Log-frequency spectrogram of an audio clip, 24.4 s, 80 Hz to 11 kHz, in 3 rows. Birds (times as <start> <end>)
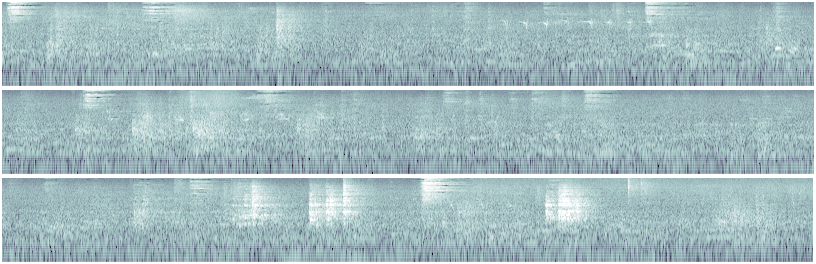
4.6 6.8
